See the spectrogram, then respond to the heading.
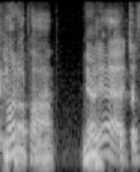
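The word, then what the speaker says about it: HuniePop: pronunciation of honey pop is it hoonie pop or honey pop please we've had my friend and i had a debate about this what is it and he responds back and he says people who pronounce our game name as hoonie pop are the reason that isis wants to kill us i feel bad about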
